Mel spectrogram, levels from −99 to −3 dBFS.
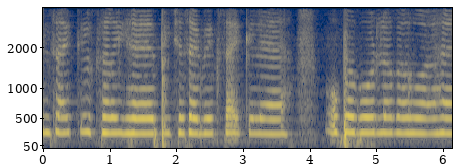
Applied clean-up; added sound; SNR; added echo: none; none; none; reverberation time 0.7 s.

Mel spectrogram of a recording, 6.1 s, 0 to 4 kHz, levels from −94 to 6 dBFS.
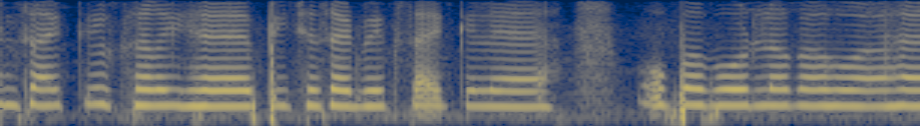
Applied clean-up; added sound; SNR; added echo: none; none; none; none.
